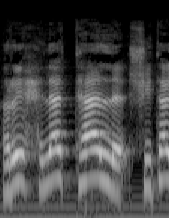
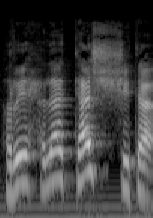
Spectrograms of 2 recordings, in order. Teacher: Baxın, ləmin nə üzərində, nə altında, nə sukun var, nə kəsrə var, nə fəthə var və ləmdən sonra şin hərfi gəlir və şinin hərəkəsi şəddə olduğu üçün burada ləm oxunmur · Shown in: second take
